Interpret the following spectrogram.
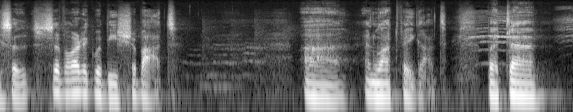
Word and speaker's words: Shabbat: I usually go with the people whose language it is. So, I would go with Shabbat or Shabas, not Sabbath.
